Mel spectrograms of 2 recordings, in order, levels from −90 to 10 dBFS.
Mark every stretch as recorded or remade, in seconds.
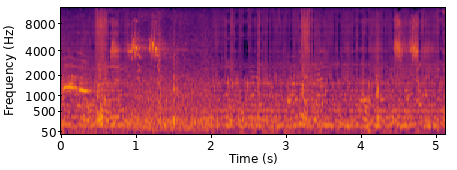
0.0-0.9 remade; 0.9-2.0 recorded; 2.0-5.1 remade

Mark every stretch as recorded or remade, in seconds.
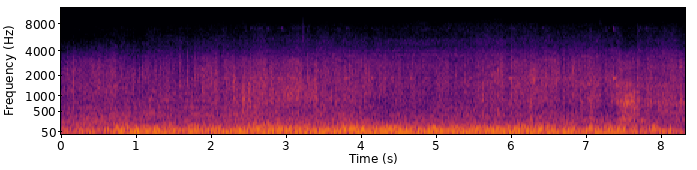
0.0-8.3 recorded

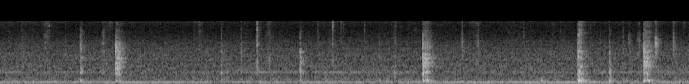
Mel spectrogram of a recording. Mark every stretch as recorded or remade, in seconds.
0.0-6.9 recorded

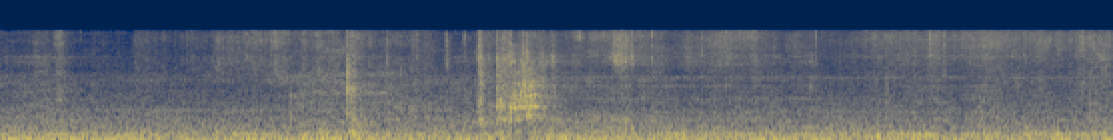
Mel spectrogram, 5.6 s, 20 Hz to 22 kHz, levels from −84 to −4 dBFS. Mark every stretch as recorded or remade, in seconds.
0.0-2.7 recorded; 2.7-4.1 remade; 4.1-4.5 recorded; 4.5-5.0 remade; 5.0-5.6 recorded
